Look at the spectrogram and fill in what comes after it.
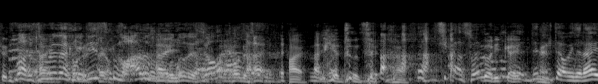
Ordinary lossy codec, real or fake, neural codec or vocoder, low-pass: Opus, 64 kbps; fake; vocoder, 22.05 kHz, 80 mel bands, WaveNeXt; 7.2 kHz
